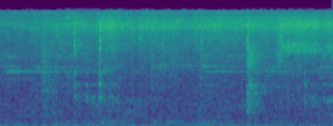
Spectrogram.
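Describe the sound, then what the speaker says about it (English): Shrimp fry in a hot pan in a restaurant kitchen, giving a loud, steady, close sizzle with a few stirring scrapes and no talking. "We're gonna just cook the shrimp just a little bit till they start turning pink"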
